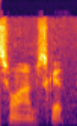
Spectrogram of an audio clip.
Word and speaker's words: Swampscott: comes up the question is it Swampscott Swampscott I think it's swamps get but you know I'm a Malden guy by trade so I probably shouldn't go through any uh pronunciations of mine but it's uh I eat scallops not scallops and it's and it's swamps good yeah I'm a swampscape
